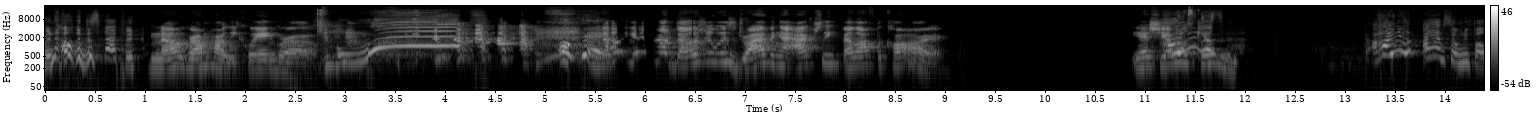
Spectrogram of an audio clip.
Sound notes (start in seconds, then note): 3.8 laughs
